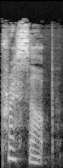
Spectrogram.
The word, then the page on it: press-up: British English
